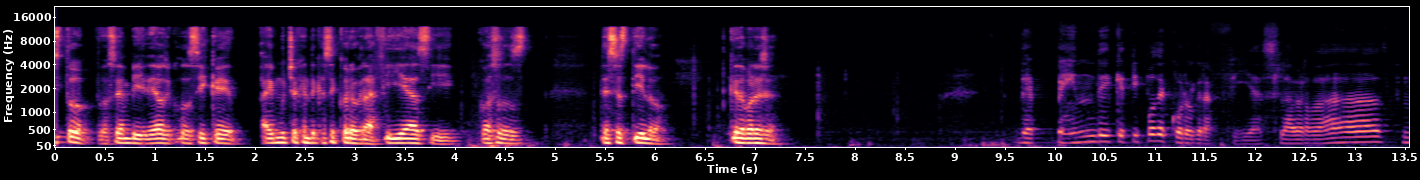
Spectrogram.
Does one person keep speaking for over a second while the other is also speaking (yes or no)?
no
